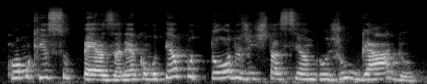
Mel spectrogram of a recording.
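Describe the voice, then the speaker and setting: A teacher with a Brazilian Portuguese accent recounts a painful memory from her classroom. Her voice sits a little high for a woman, and she talks in a loose conversational way full of tag questions. She is moved, at moments near tears. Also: moderate pace, slight background noise, rough recording. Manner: emotional, close to tears at times. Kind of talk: personal story in a discussion.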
